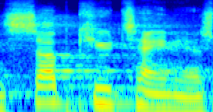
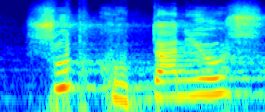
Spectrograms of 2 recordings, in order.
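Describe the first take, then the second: First: Subcutaneous said "sub-kyoo-TAY-nee-us"; correct subcutaneous. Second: Slow subcutaneous said "sub-ku-TA-nyus"; mispronounced subcutaneous. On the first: Shown as a demonstration. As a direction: model subcutaneous the English way. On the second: Retold or imitated. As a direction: imitate the wrong Spanish subcutaneous. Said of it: "Es que me dicen subcutaneous".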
